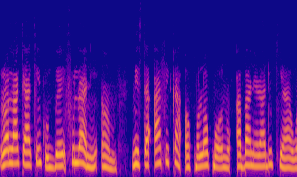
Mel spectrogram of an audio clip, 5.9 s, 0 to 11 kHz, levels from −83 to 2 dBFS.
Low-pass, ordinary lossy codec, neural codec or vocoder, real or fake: none; none; none; real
